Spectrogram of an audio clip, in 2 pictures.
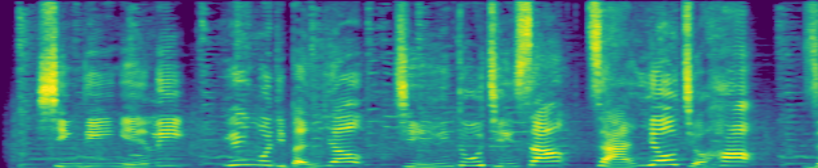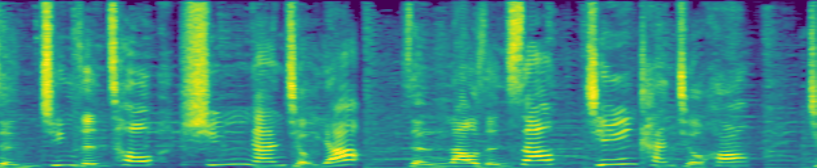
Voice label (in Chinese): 长沙方言 女 长沙话 拜年 女童女青年; 方言配音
